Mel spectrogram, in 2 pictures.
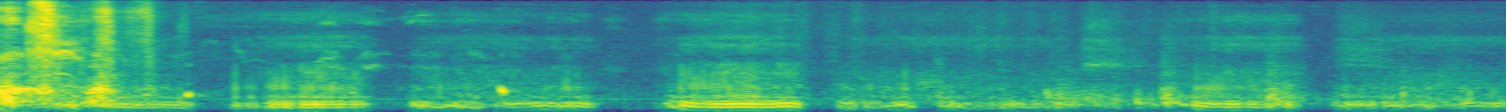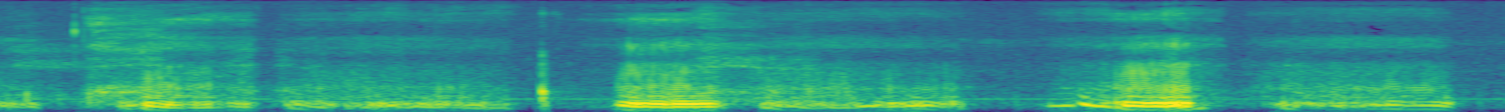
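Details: Female boxer dog, four years old, asleep and snoring: rough, wheezy snores in repeated bursts, each breath a raspy rumble lasting about a second, separated by short quiet gaps, with a few louder snorts near the end.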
